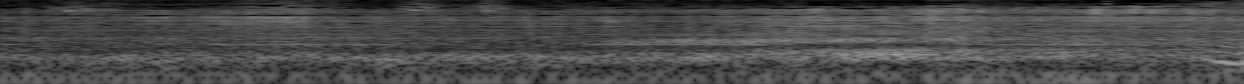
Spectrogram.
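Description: Jet airliner landing, its engine noise a distant steady rush that swells to its loudest a little past halfway and then eases.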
